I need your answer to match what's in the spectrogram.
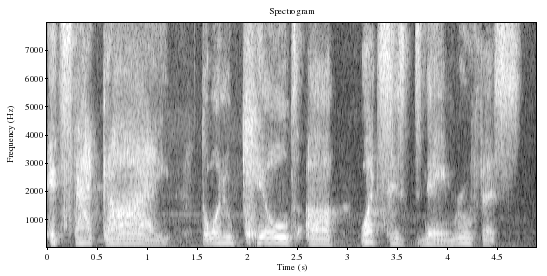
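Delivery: loud theatrical stage whisper. Voicing a character who ducks into a room on seeing someone: stage whisper. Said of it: "she's literally stage whispering".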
